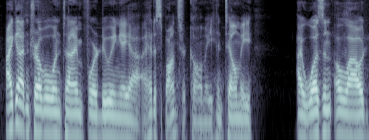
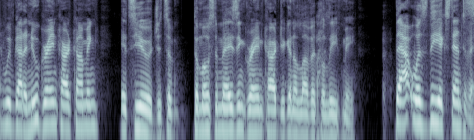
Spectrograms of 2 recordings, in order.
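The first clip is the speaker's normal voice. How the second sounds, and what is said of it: Donald Trump impression. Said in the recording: “do a Donald Trump impression”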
